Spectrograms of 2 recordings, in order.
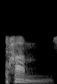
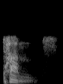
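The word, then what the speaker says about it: tonnes: Le is is pronounced tons okay the the E is silent okay so it's pronounced tons tons okay lean sorry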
